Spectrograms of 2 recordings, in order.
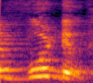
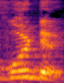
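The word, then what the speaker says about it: would: हैं जो कि है वुड डब्लू ओ यू एल डी लेकिन पढ़ते वक्त एल को बोलेंगे चुप रहो और पढ़ेंगे इसको वुड डब्लू ओ यू एल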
